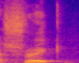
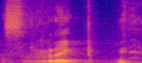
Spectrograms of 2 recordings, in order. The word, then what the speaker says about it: Shrek: jungla de cristal o la pronunciación aquí era Shrek, allá era Srek.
